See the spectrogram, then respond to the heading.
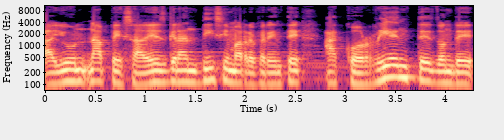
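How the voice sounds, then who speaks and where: In a paisa accent, a man speaks fairly slowly at medium pitch with fairly even intonation. Background noise is noticeable. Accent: paisa Colombian Spanish. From Colombia, Medellín (paisa). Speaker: pastor. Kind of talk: sermon.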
